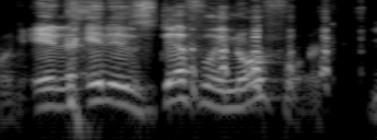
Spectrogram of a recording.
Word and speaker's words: Norfolk: No, it's it's 100% Norfor and you're just incorrect.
